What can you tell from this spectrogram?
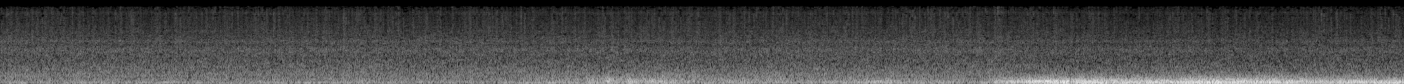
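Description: Heavy rain falling steadily, with thunder: a low rumble swells about six seconds in, then a louder, long rumble starts about ten seconds in and keeps going.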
